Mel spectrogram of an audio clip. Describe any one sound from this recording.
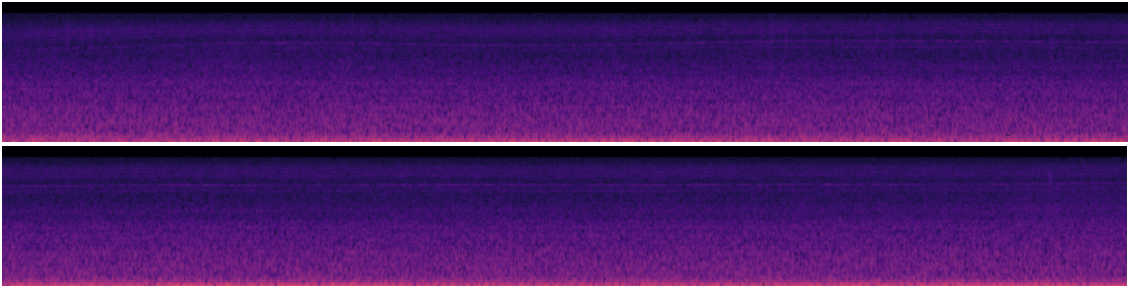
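Jet engines hum steadily with a constant roar of rushing air.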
